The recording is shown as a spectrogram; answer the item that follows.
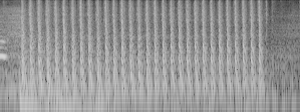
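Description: Rapid automatic gunfire on an arms-dealer film set, a loud close burst of evenly spaced shots lasting about three seconds, then a quick stop into a short fading tail.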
